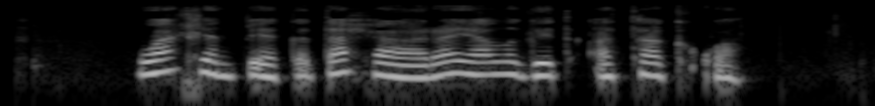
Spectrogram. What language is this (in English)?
Abkhazian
